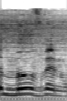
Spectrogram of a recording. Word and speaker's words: MVMT: This is the Movement Watch ad. It's good to have them back. We haven't done this in a while. Movement Watches, and the code for it is MVMT. It's pronounced movement, obviously.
